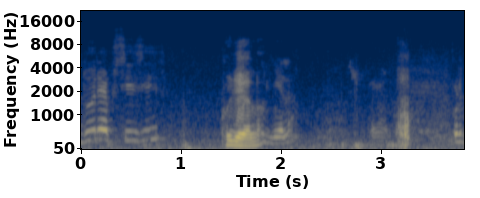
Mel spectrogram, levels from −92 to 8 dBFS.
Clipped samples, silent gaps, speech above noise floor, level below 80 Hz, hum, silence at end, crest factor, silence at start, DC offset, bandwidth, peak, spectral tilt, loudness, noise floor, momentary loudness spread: under 0.1%; none; 21 dB; -52 dBFS; none; 0 s; 20 dB; 0 s; under 0.1%; 9.4 kHz; -10 dBFS; -8 dB/octave; -28 LUFS; -49 dBFS; 26 LU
